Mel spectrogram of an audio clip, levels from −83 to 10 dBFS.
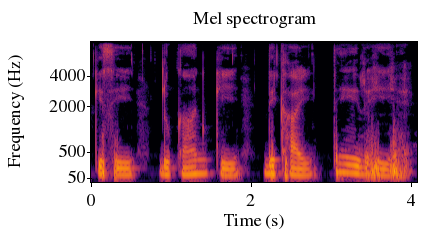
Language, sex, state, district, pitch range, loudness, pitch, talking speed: Hindi, male, Himachal Pradesh, Shimla, 100-115 Hz, -19 LUFS, 105 Hz, 105 wpm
